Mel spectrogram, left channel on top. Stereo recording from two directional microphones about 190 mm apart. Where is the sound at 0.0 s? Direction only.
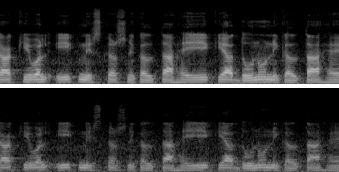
60° left (ahead or behind).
